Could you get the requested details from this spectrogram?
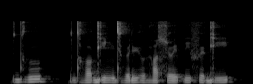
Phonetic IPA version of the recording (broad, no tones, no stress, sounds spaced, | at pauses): dʱ u | dʱ ɔ ɡ iː ɲ dʱ ɵ ɾ yː ʊ̯ ɦ ɑ ɬ ɵ ɪ̯ p i f ø ɡ iː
